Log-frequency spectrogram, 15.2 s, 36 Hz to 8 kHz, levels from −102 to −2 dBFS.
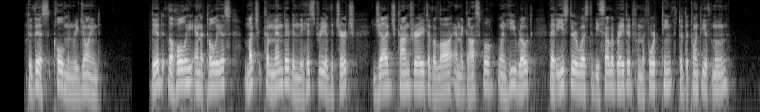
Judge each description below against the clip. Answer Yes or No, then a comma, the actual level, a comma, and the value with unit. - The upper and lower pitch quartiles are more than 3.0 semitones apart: No, narrow, 2.6 semitones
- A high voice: No, low, 120 Hz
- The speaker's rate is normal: Yes, average, 160 wpm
